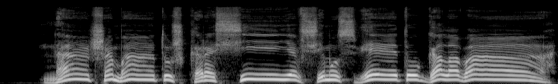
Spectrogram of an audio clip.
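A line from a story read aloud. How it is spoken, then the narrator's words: Sudden wild singing, choking. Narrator (Russian): Запел вдруг диким голосом Кирюха, поперкнулся и умолк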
